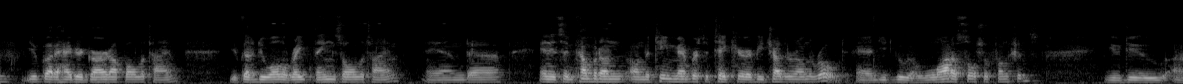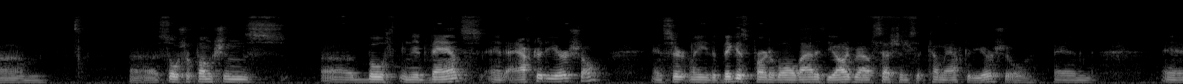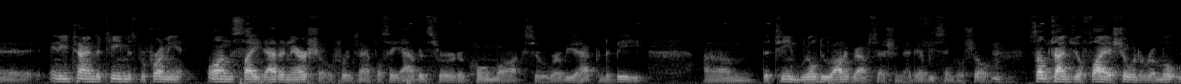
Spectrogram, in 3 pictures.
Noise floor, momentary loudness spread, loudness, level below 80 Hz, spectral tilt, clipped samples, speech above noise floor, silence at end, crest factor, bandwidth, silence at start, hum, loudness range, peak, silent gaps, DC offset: -61 dBFS; 16 LU; -30 LUFS; -62 dBFS; -6.5 dB/octave; under 0.1%; 31 dB; 0 s; 24 dB; 10.5 kHz; 0 s; none; 8 LU; -8 dBFS; none; under 0.1%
